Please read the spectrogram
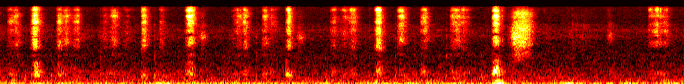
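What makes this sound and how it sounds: A wooden pencil writes continuously on the lined paper of an open spiral-bound notebook lying flat on a desk. Its graphite tip makes soft, dry scratches in short, bright bursts of stroke noise over a steady low rumble. The sound stays quiet and close, and each stroke dies away almost at once.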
